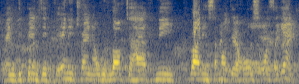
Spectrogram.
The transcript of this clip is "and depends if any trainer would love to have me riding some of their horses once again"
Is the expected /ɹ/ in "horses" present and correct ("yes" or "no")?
no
